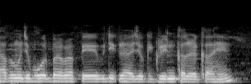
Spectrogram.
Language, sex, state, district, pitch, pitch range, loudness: Hindi, male, Arunachal Pradesh, Longding, 135 Hz, 130-140 Hz, -13 LUFS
